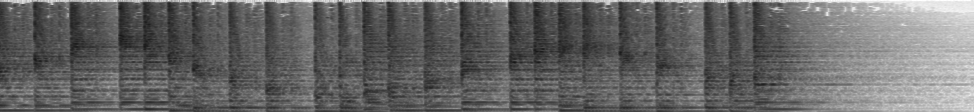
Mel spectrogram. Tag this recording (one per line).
sample
club
pbm
disco
move
background
part
music
loop
techno
stabs
jingle
stereo
mix
broadcast
sound
podcast
radio
pattern
dancing
drop
instrumental
trailer
dance
beat
chord
dj
interlude
trance
intro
